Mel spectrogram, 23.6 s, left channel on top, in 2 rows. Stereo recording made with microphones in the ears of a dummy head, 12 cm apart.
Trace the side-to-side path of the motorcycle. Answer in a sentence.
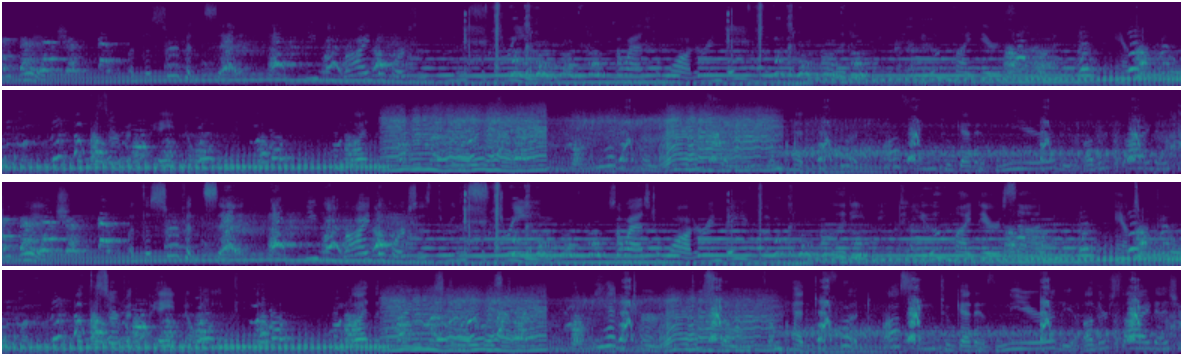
You can hear the motorcycle travel towards the left.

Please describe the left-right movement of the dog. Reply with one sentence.
In this clip you hear the dog go left and come back.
